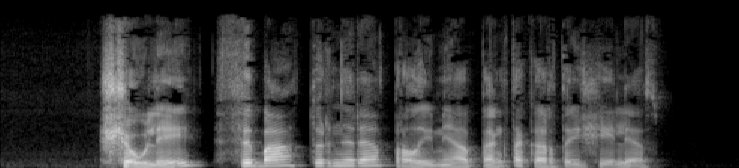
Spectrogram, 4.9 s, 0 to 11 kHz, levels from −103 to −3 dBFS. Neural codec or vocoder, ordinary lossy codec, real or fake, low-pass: none; MP3, 64 kbps; real; 9.9 kHz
